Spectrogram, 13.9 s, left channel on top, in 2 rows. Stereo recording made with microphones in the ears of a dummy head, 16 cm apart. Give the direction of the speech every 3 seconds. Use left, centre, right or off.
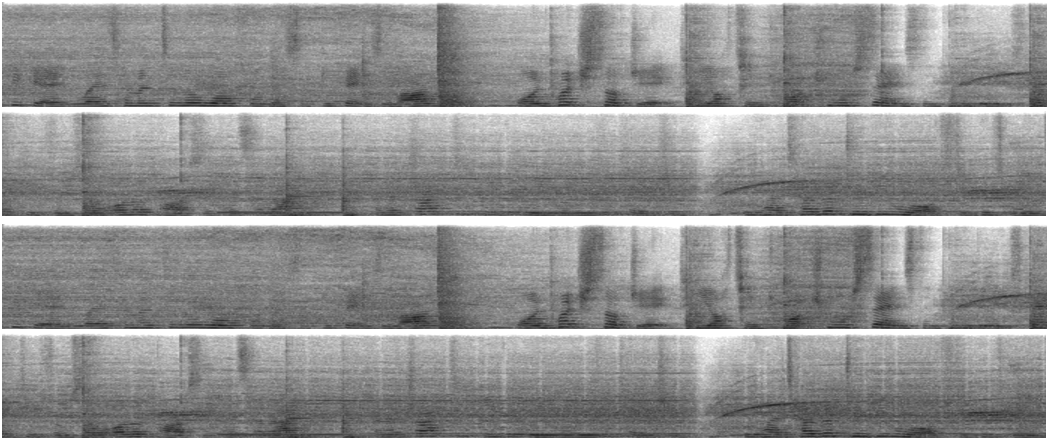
left, right, right, right, centre.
